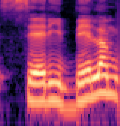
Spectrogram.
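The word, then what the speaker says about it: cerebellum: जिसको सेरिबेलम कहते हैं, ध्यान रखेंगे कि इसको हम सेरिब्रम कहते हैं और इसकी उच्चारण जो है ये सेरिबेलम कहलाती है, जिसको हम लोग अनुमस्तिष्क कहते हैं।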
